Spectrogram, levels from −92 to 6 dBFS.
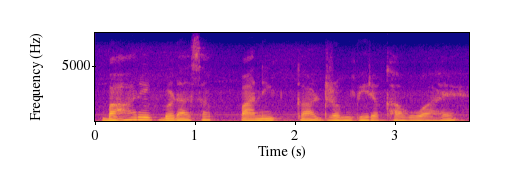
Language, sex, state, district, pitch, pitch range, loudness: Hindi, male, Gujarat, Valsad, 155 Hz, 135-160 Hz, -19 LUFS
